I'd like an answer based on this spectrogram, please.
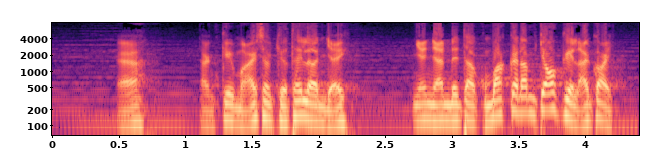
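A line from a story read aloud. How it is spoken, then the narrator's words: Shouting. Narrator (Vietnamese): Bình ... quát lên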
